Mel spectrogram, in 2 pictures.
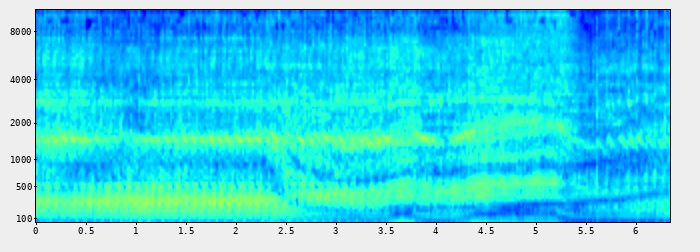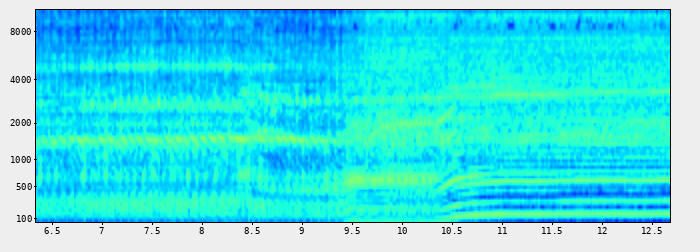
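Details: Brand-new Husqvarna 460 Rancher chainsaw, first run, cutting wood. Strong high revving whine drops smoothly under load in the cut and climbs cleanly back up. Healthy saw cutting normally.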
